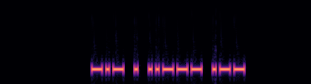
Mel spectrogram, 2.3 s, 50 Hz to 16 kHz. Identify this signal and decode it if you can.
Morse code, heard as a keyed tone, about 46 wpm, 700 Hz. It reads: KE2W
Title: USA Call Signs - 3x Character Spacing - 45wpm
